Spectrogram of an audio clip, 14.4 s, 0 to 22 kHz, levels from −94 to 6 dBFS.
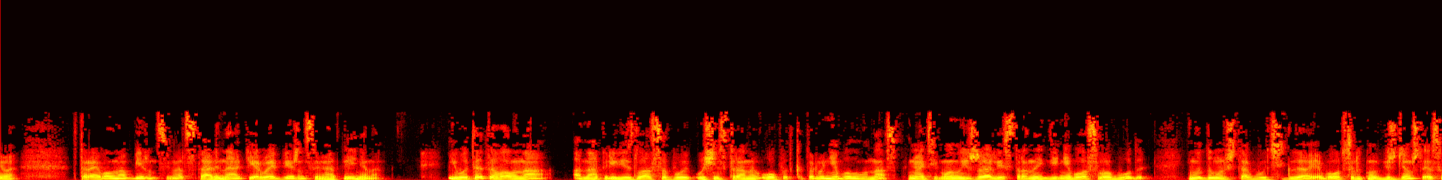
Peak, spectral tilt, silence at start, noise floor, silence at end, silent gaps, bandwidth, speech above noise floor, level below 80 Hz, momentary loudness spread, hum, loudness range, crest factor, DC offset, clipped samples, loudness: -8 dBFS; -6 dB/octave; 0 s; -49 dBFS; 0 s; none; 8.4 kHz; 30 dB; -56 dBFS; 7 LU; none; 1 LU; 12 dB; under 0.1%; under 0.1%; -20 LUFS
